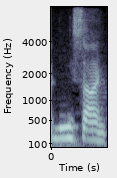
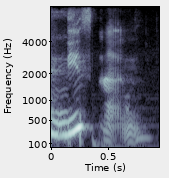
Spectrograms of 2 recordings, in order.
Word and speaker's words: Nissan: my opinion you say Nissan Nissan not Infinity niss Nissan in South Africa well there is two s's so it would make sense phonetically that the eye would be a soft eye you should uh check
